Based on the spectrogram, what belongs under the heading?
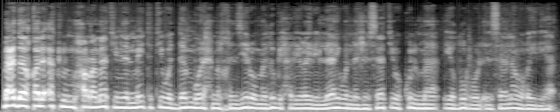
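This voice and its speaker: Male religious teacher, brisk class lesson, husky and dark, dictates slowly. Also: medium pitch, no echo. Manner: explanatory, repeats words slowly for dictation. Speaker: Islamic scholar teaching a lesson.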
